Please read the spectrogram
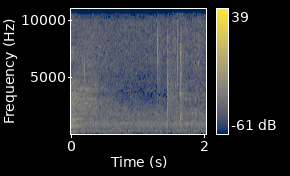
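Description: Very quiet room tone with a couple of faint ticks about midway.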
